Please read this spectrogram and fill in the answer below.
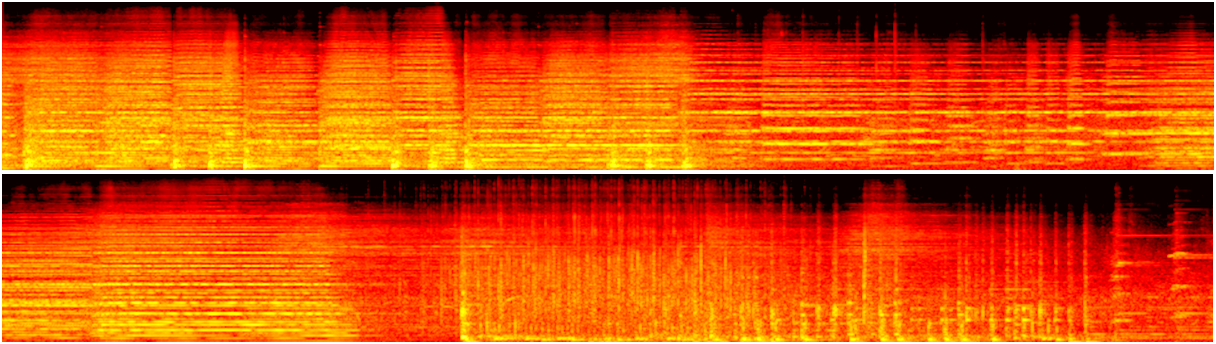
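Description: High school marching band of brass, woodwinds and percussion playing its field show. Loud full-band chords with sharp accented hits give way to held chords. About two-thirds of the way through, the music drops suddenly to a softer, busier passage with a single hit and quick percussion.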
